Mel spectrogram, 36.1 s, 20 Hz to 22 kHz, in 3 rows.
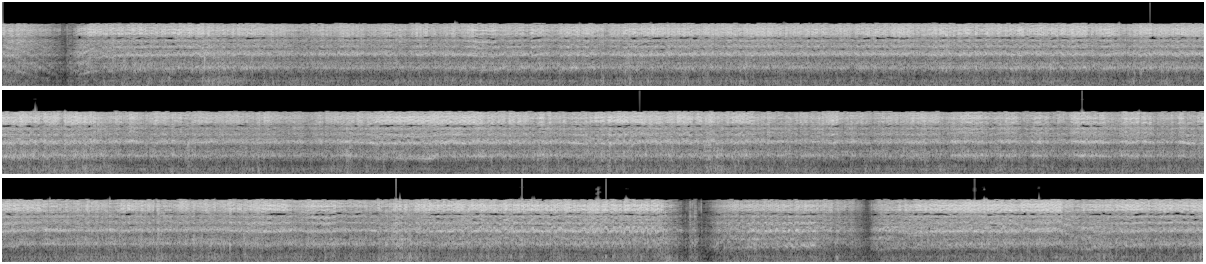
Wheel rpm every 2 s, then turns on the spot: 140, 230, 230, 230, 240, 230, 230, 230, 230, 230, 230, 230, 230, 220, 200, 140, 120, 220.
none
